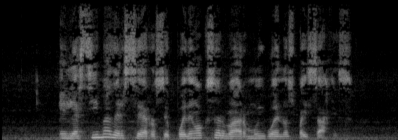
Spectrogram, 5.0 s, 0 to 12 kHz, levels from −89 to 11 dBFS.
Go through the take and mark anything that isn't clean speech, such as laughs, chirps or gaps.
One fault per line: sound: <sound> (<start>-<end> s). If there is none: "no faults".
no faults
